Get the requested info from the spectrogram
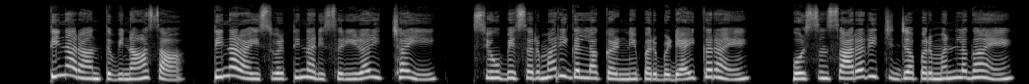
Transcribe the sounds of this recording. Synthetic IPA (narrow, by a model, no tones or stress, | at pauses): t̪ɪnaɾaɦɐ̃nt̪ʋɪnaːsa | t̪ɪnaɾaɪswəɾt̪ɪnaɾisɐɾiːɾaɾiɪtːʃʰai | sjõbeːsɐɾmaɾiɡɐlːakɐɾɳepɐɾbɐɽjaːikɐɾãːẽ | ɦoːɾsɐ̃nsaːɾaɾit͡ʃɪd͡ʒapɐɾmɐ̃nlɐɡãːẽ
